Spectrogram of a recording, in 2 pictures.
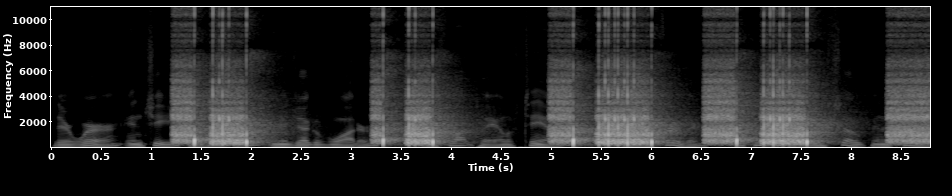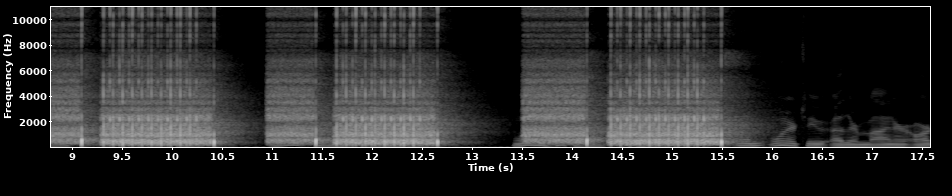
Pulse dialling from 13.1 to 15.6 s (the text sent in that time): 0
